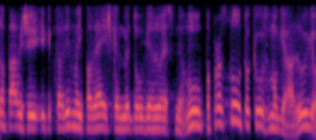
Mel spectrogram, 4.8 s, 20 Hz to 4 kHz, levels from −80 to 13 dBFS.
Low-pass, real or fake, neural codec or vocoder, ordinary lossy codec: 3.6 kHz; fake; codec, 16 kHz in and 24 kHz out, 0.9 kbps, LongCat-Audio-Codec, four codebook decoder; AAC, 24 kbps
